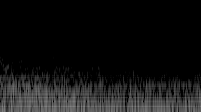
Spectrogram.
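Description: Faint, muffled outdoor background noise: a low rumble with no distinct events.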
